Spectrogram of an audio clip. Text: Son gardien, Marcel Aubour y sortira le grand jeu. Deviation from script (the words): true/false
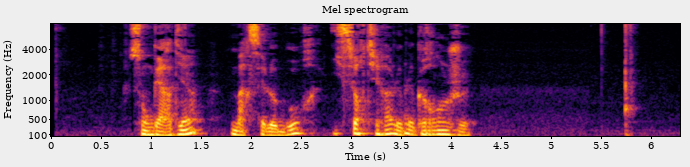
true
